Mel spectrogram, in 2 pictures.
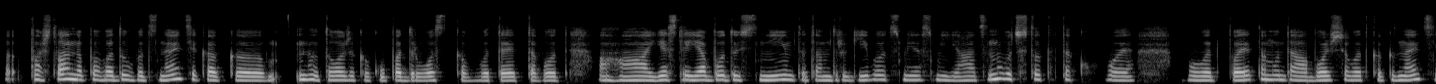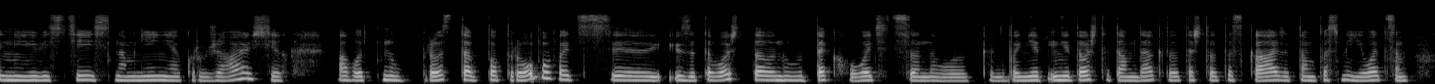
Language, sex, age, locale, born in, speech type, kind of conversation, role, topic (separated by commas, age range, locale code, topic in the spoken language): Russian, female, 35-39, ru-RU, Ukraine, conversation, unstructured, none, Какой жизненный совет ты бы дал(а) своему младшему «я»?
